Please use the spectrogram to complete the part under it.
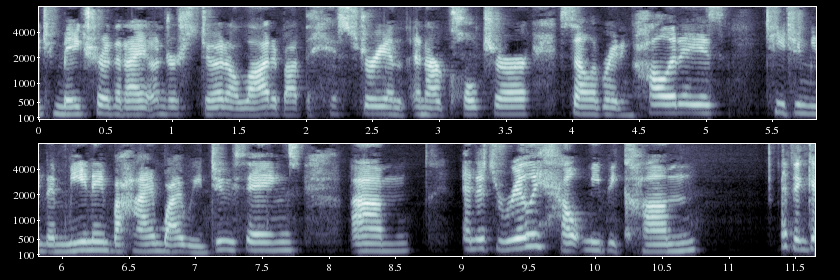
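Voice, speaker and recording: A woman in her thirties chats as a podcast guest, earnest and upbeat. She laughs easily and fills her pauses with ums and uhs as she talks. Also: mid-range voice. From China. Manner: warm, earnest, laughs often, many fillers. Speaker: guest, children's book author. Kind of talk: casual interview chat.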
